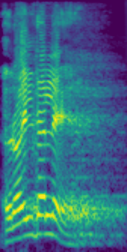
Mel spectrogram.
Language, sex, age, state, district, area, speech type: Odia, male, 60+, Odisha, Nayagarh, rural, spontaneous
